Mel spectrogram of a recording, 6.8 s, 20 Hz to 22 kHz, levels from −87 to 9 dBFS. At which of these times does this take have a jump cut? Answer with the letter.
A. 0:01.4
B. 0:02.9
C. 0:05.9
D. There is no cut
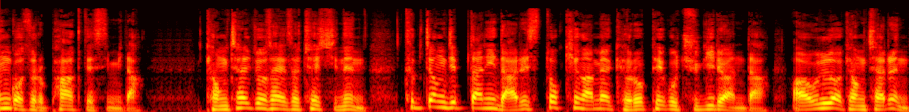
C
